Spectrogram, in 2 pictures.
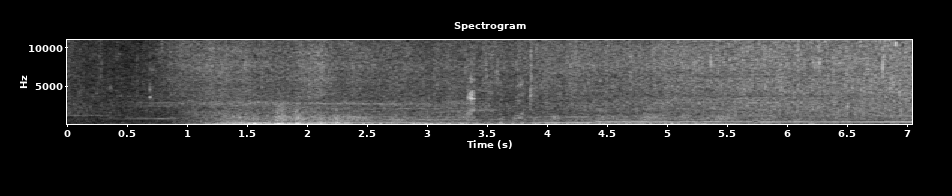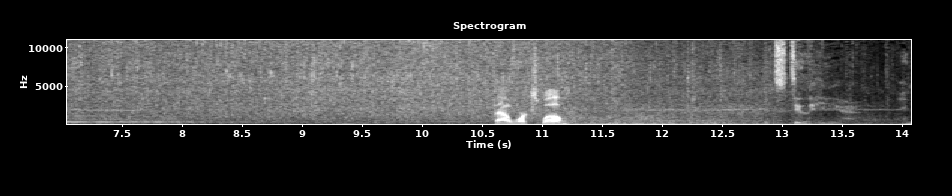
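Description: A waterfall roars close by.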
